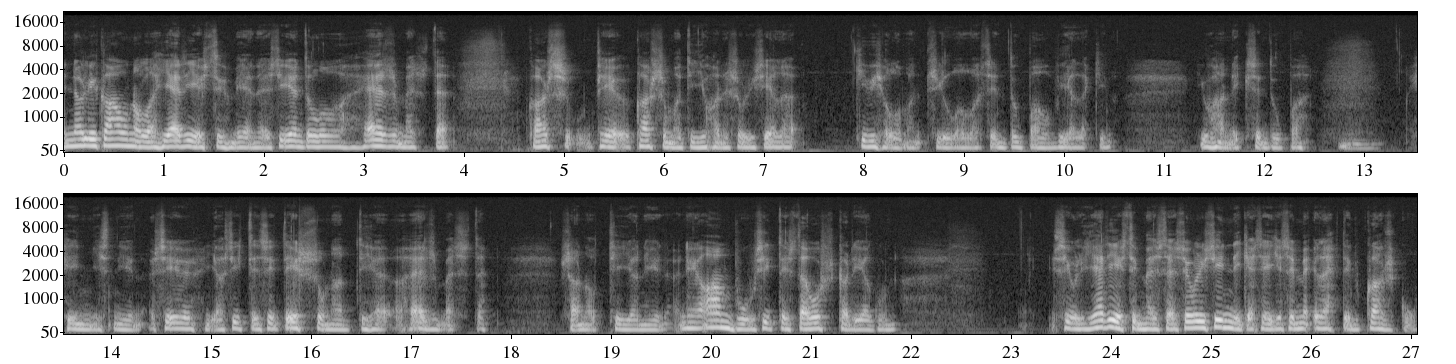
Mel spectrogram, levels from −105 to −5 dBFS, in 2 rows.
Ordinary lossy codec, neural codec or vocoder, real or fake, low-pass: none; none; real; 19.8 kHz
